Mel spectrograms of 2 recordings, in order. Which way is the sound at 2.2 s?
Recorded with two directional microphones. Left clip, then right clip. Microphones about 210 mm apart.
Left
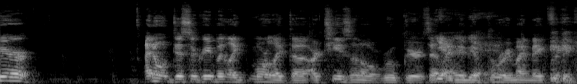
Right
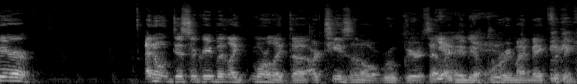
15° left (ahead or behind).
